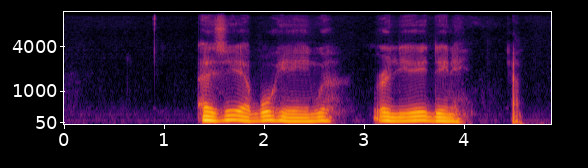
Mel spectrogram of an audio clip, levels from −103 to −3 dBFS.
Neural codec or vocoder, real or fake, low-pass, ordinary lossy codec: codec, 24 kHz, 0.9 kbps, WavTokenizer, small release; fake; 10.8 kHz; Opus, 64 kbps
